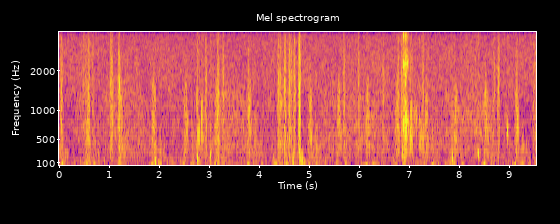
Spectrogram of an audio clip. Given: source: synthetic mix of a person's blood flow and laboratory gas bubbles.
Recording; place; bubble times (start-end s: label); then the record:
Doppler ultrasound of blood flow; subclavian vein
2.72-2.91 s: bubbles
3.00-3.07 s: bubbles
6.84-7.30 s: bubbles
7.83-7.93 s: bubbles
8.35-8.43 s: bubbles
8.95-9.03 s: bubbles
From the record:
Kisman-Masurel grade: 123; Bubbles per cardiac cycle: 1 to 2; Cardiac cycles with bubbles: 10 to 50%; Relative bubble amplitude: loud (0.450 to 0.775); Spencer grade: 2 (many but less than half of the cardiac periods contain bubble signals, singularly or in groups); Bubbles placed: anywhere in the cardiac cycle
